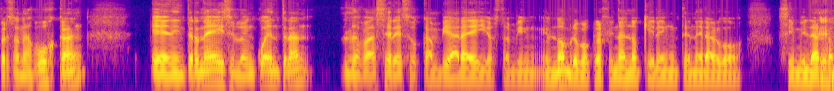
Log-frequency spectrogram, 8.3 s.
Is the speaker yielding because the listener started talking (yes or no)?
no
